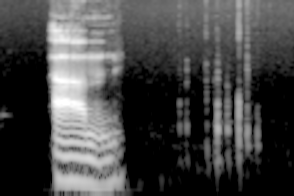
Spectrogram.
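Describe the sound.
Someone types on a computer keyboard in a short, quiet run of light, quick clicks, after a brief vocal sound.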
